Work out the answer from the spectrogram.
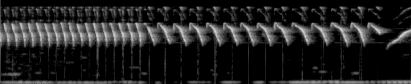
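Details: Canary song used as a stimulus for a stressed canary, made of short phrases: fast buzzy trill of rapid repeated notes that slows into sweeping downslurred whistles, about three per second, ending on a rising note.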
